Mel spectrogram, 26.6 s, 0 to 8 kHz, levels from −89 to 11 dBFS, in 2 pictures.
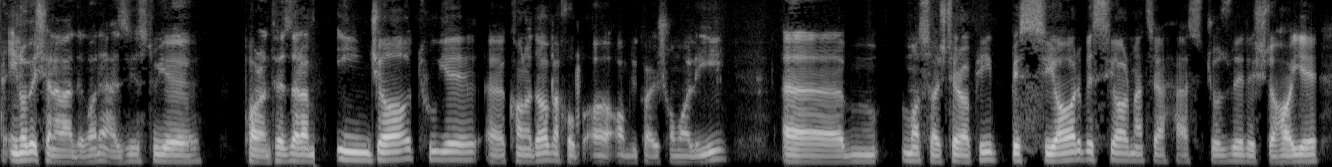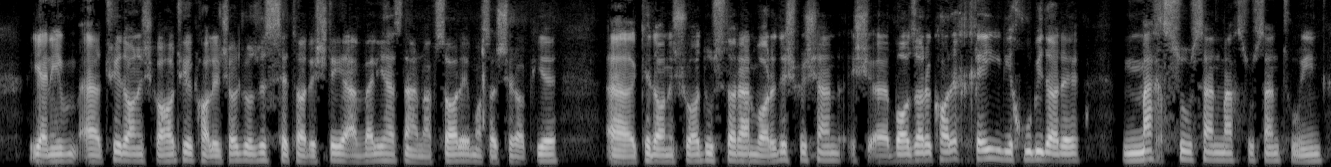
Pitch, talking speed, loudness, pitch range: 120 Hz, 125 wpm, -21 LUFS, 110-130 Hz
